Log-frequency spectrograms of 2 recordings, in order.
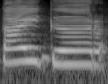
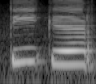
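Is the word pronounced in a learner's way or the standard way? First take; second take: standard way; learner's way. First: The word is said with standard English pronunciation. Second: The word is said with a learner's mispronunciation. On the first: The speaker calls it right. "tetapi tiger" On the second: The speaker calls it wrong. "ini bukan tiger"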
